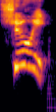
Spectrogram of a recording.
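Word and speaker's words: Tzuyu: u y u and it's pronounced chewie freaking chewbacca from star wars but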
